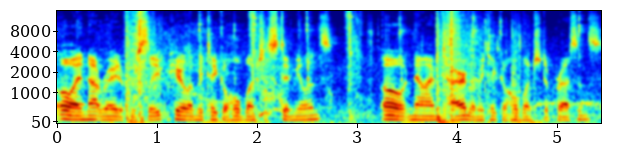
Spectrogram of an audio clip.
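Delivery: ordinary delivery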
